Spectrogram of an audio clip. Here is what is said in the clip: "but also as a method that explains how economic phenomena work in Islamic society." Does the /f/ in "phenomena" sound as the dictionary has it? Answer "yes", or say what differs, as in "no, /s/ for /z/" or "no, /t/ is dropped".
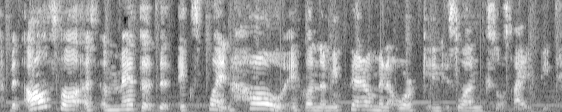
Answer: no, /p/ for /f/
